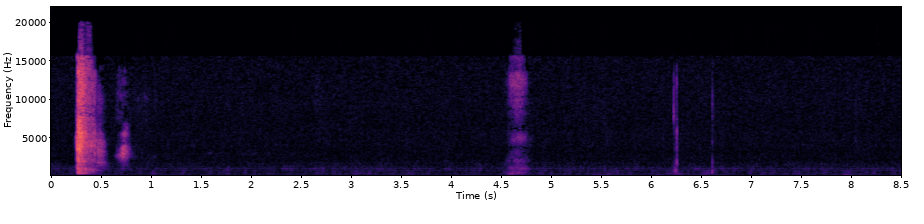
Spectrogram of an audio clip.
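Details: A cat that won't stop sneezing gives a sharp sneeze, a softer second burst, then a few quieter sneezes and snuffles over about eight seconds; repeated sneezing.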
